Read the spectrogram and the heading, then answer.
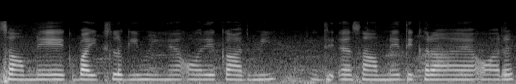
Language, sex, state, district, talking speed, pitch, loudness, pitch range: Hindi, female, Punjab, Pathankot, 165 wpm, 225 Hz, -19 LUFS, 220-225 Hz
